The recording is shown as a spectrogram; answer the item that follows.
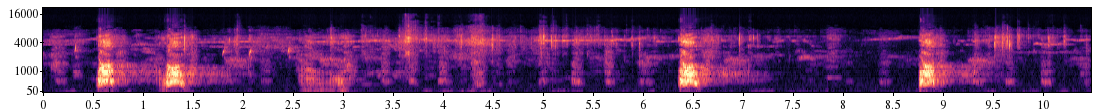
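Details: Labrador Retriever fighting with a buffalo: a quick double bark, then long pauses broken by two more isolated sharp barks, with scattered rustling and faint voices in the gaps.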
